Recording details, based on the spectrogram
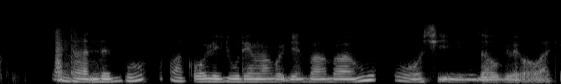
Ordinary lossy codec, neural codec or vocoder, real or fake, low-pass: Opus, 24 kbps; codec, 16 kHz in and 24 kHz out, 0.9 kbps, LongCat-Audio-Codec, fine tuned four codebook decoder; fake; 7.2 kHz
